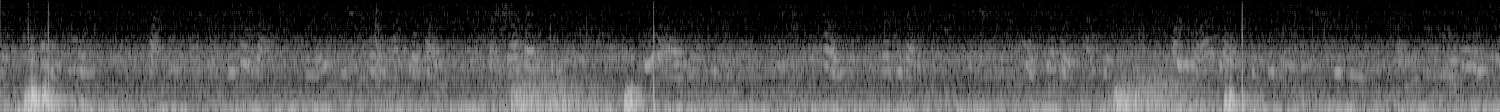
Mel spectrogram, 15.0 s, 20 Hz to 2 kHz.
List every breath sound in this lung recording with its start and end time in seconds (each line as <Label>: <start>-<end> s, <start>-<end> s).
Inhalation: 5.04-6.04 s, 11.14-12.14 s
Exhalation: 0.00-0.93 s, 6.06-6.61 s, 12.22-12.77 s
Crackles: 0.00-0.93 s, 5.04-6.04 s, 6.06-6.61 s, 11.12-12.12 s, 12.22-12.77 s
